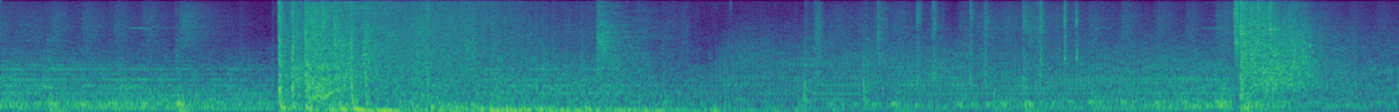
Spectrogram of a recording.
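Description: Cannon fire in a real-time naval battle in a video game, loud booming blasts with rapid crackling volleys, a heavy burst early and another near the end over continuous battle noise.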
